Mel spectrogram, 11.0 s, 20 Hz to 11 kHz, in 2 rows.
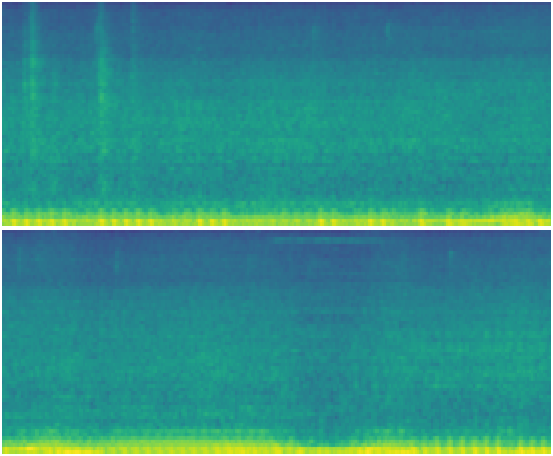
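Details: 1998 Ford Mustang GT V8 at idle with deep, uneven lumpy rhythm and occasional stumbles, a cylinder misfiring.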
